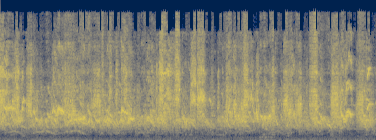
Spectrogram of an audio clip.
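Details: Breeding-season budgie colony, crowded chirping and squeaky warbles with a few sharp whistled notes standing out from the constant twitter.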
